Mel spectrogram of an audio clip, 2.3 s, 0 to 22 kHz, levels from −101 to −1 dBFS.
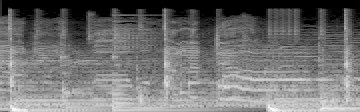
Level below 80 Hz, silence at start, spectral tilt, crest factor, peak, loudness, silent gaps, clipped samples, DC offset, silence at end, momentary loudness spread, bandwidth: -20 dBFS; 0 s; -6 dB/octave; 14 dB; 0 dBFS; -16 LUFS; none; under 0.1%; under 0.1%; 0 s; 6 LU; 16 kHz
